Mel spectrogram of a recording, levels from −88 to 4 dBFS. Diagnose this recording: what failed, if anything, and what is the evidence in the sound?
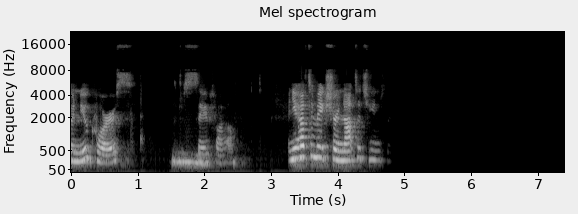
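Nothing failed; no stage shows a fault.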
